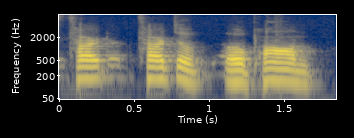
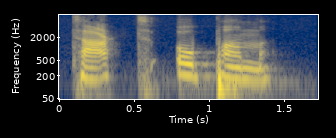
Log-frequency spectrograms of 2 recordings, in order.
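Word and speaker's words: tarte aux pommes: And I would say this tarte au pomme. How do you pronounce it again? – Tarte au pomme. – Tarte au pomme.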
